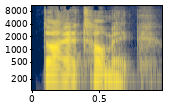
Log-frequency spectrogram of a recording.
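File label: "diatomic", British English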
